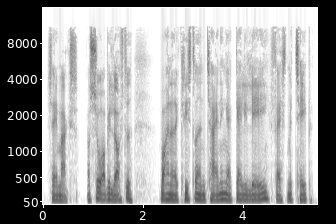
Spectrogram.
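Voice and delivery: plain reading voice

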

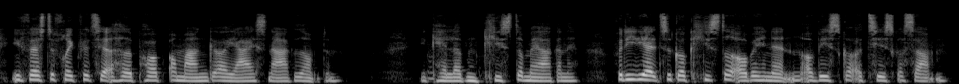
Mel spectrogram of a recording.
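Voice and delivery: ordinary delivery

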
